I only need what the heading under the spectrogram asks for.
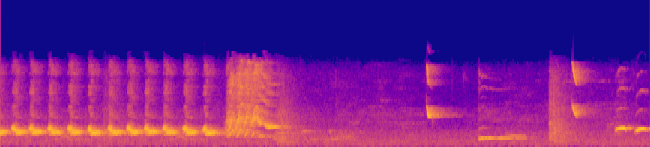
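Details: Lure song of a white-rumped shama from Sumatra for prompting others to sing: a fast, even trill of about a dozen repeated bright notes, a rough burst, then isolated clear whistles after a pause.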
